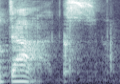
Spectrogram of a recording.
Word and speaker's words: Dux: Um, Leo ducks. Leo ducks. The ducks is is not the the duck that that that quacks.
